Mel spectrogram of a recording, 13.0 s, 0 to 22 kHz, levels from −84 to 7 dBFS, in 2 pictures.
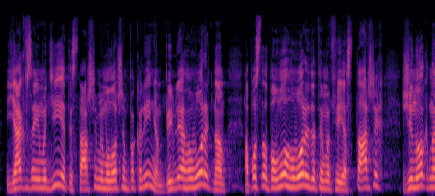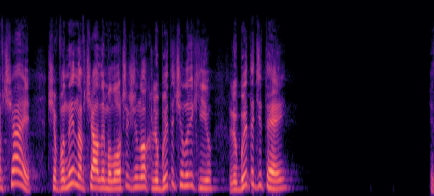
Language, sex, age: Ukrainian, male, 20-39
